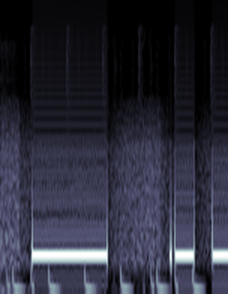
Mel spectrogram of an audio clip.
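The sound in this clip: Phone call tone of an unanswered call: a steady, loud electronic tone lasting about a second, then two shorter bursts of the same pitch, with low noise in the gaps.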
